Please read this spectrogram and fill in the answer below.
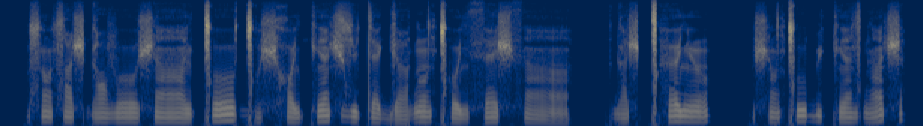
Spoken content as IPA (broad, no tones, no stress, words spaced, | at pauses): sɔ̃sɑʃɡɑβoː ʃãːlʲ ǀoːɡ͡ǀɔʃ xɔlʲkʲãʃzy tɛɡʲɑɠõ ǀolʲθɛʃθãː | ɡaʃǀʰəlʲõ | ʃɔ̃ǀuɓy kʲãzɡãʃ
